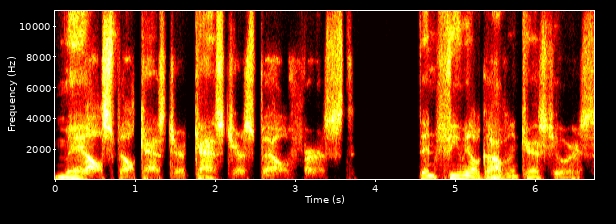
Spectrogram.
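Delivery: quiet whispered voice. Narrating a voice the players hear coming up the stairs; whispering. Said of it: "whispering up the stairs".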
